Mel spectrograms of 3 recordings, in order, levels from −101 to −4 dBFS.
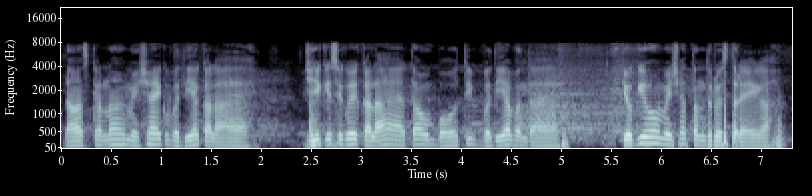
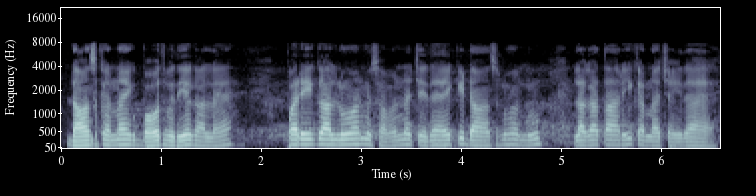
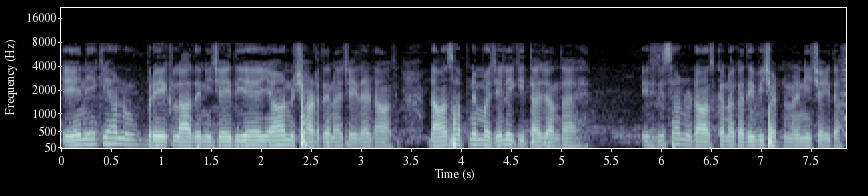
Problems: none marked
